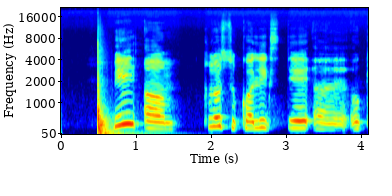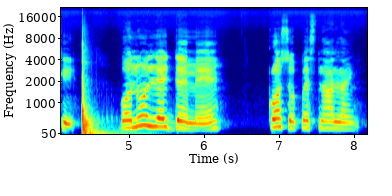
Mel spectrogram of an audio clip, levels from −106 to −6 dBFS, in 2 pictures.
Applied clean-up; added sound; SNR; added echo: none; Knock / Wood; 5 dB; none.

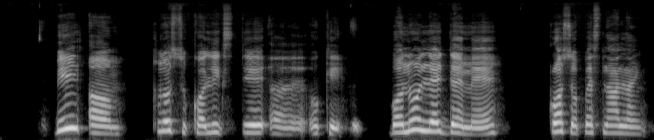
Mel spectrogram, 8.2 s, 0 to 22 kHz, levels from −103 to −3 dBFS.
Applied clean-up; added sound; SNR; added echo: neural mask model Resemble Enhance denoiser.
